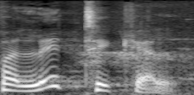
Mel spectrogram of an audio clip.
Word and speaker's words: political: സോ ഇറ്റ് ഈസ് പൊളിറ്റിക്കൽ. Lit is given more stress than the other syllables.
